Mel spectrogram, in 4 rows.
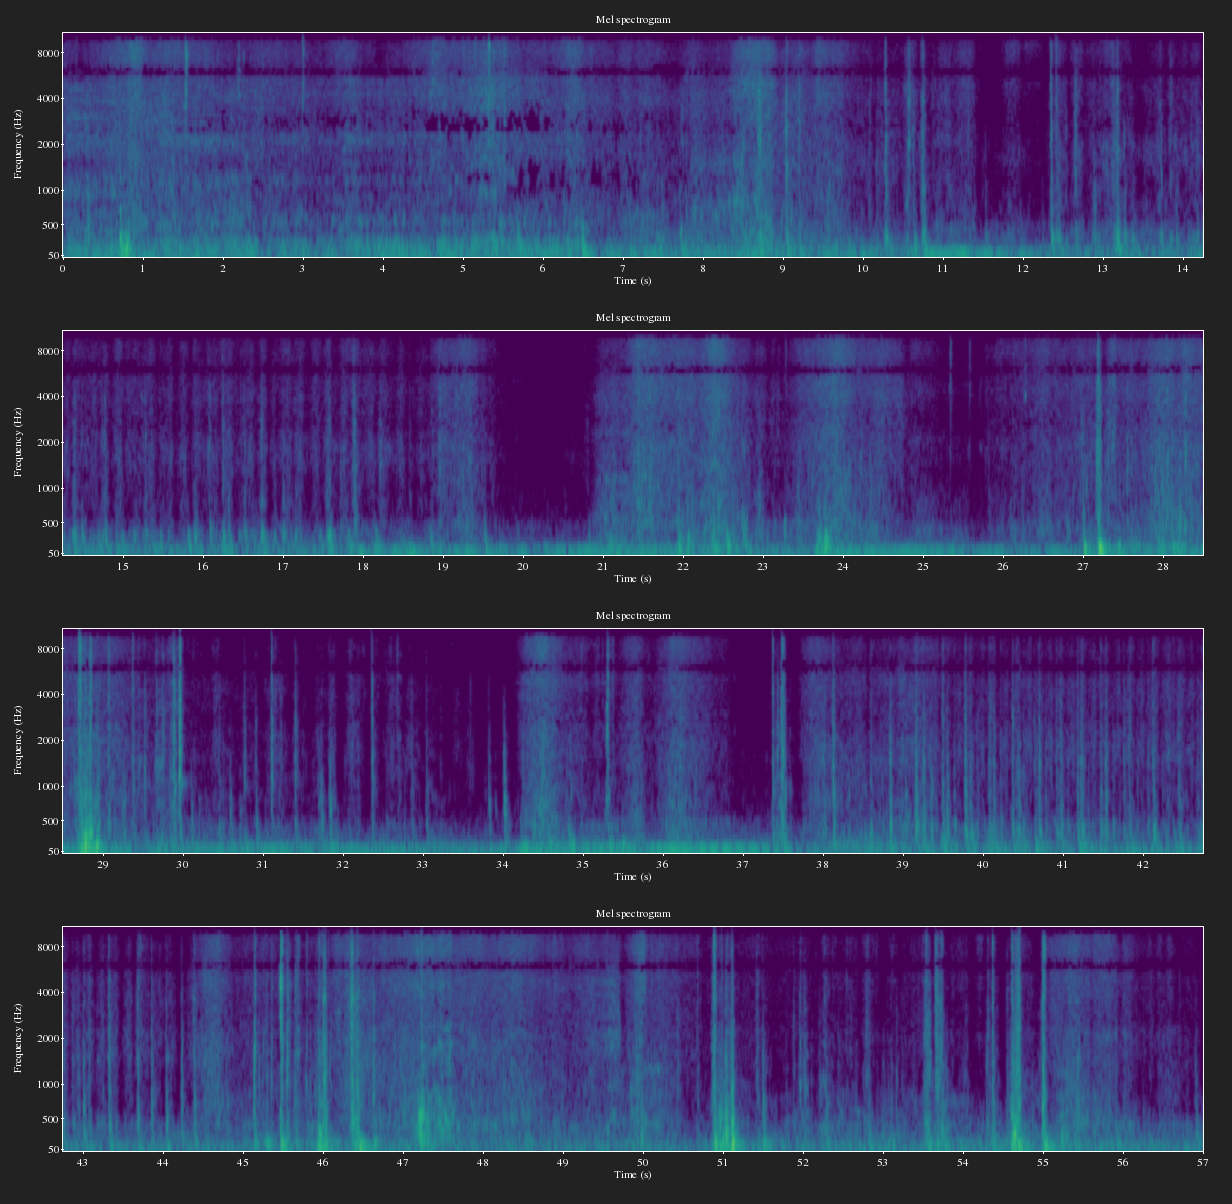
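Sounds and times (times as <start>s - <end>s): low steady rumble: 0.0s - 29.6s.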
